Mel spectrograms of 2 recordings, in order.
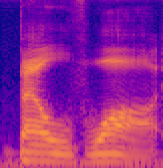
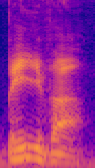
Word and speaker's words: Belvoir: apparently it's not pronounced belvoir it's spell b-e-l-v-o-i-r belvoir no no no no no that's that's not how they they play that game here in leicester it's apparently pronounced beaver spelt belvoir pronounced beaver it's not even like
